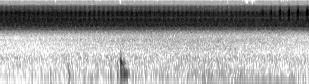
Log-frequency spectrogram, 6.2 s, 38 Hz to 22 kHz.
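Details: Bear cicada recorded in a small park on 24 July 2026: continuous harsh buzzing chorus, with a few brief low thumps in the middle and sharper clicks near the close.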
